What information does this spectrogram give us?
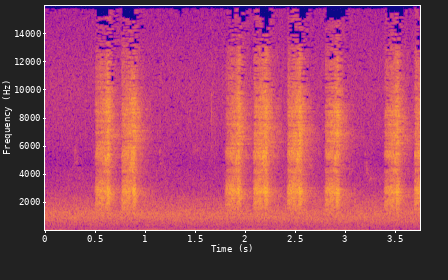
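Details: Black magpie on a tree branch utters a pair of harsh screams, then after a short gap a further series of loud, rasping notes spaced about a third of a second apart.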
